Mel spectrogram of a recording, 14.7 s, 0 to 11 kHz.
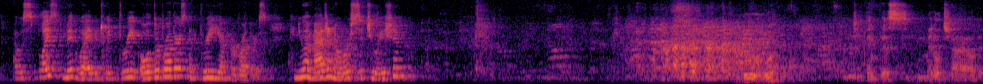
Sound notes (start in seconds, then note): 9.2 audience laughing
